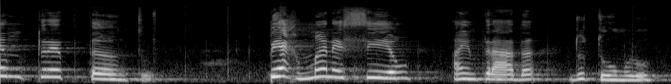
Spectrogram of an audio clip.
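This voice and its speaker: High, gravelly woman pastor preaching. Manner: emphatic preaching with sudden loud rises and drawn-out words. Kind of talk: sermon. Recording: long reverb of a large hall.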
